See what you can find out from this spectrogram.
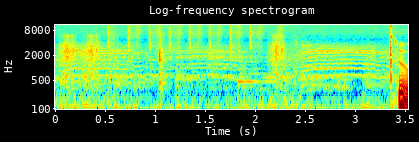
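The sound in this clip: Sheep bleat in a video game while a player counts the flock. A few wavering, nasal bleats rise over a steady background hum, with a short sharp sound right at the end.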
